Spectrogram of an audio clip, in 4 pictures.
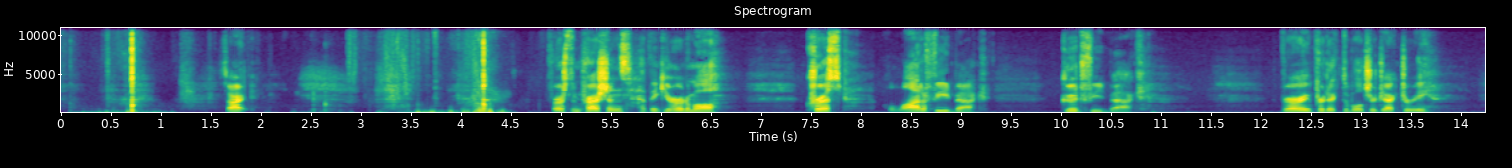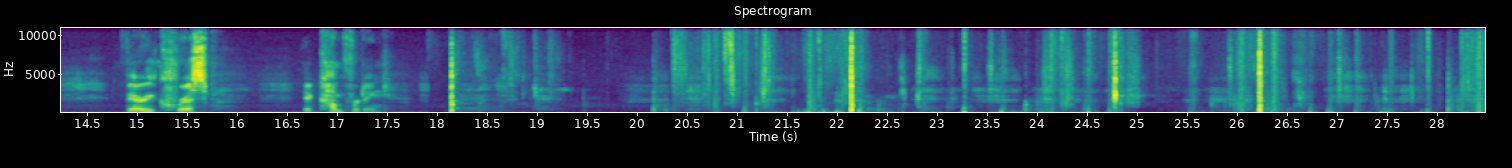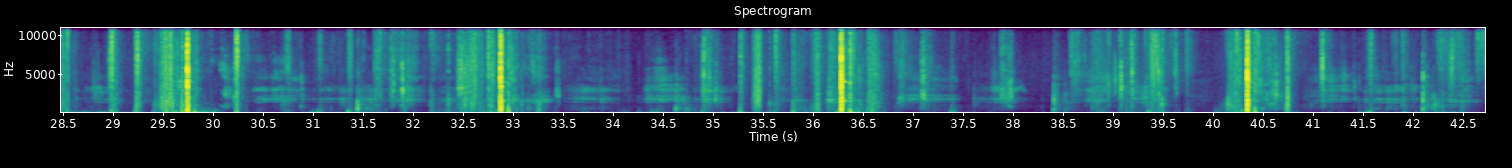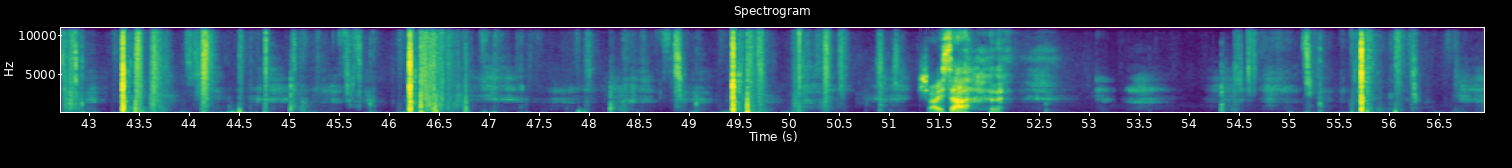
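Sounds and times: racquets striking tennis ball: 0.5 - 1.0, 3.4 - 4.5, 18.1 - 18.8, 20.1 - 25.0, 25.6 - 33.5, 34.5 - 37.5, 38.4 - 47.2, 47.9 - 50.3, 55.2 - 56.3
ball bouncing on hard court: 0.6 - 0.9, 4.1 - 4.4, 21.8 - 22.5, 26.1 - 26.6, 29.5 - 30.0, 32.7 - 33.3, 36.1 - 36.6, 40.2 - 40.8, 43.3 - 43.8, 46.2 - 46.7, 49.4 - 49.8, 55.6 - 56.0
shoe steps on hard court: 20.2 - 22.6, 26.0 - 27.3, 28.1 - 30.3, 31.3 - 33.4, 34.6 - 36.7, 38.4 - 40.8, 41.6 - 46.9, 49.4 - 50.2, 55.2 - 56.3.

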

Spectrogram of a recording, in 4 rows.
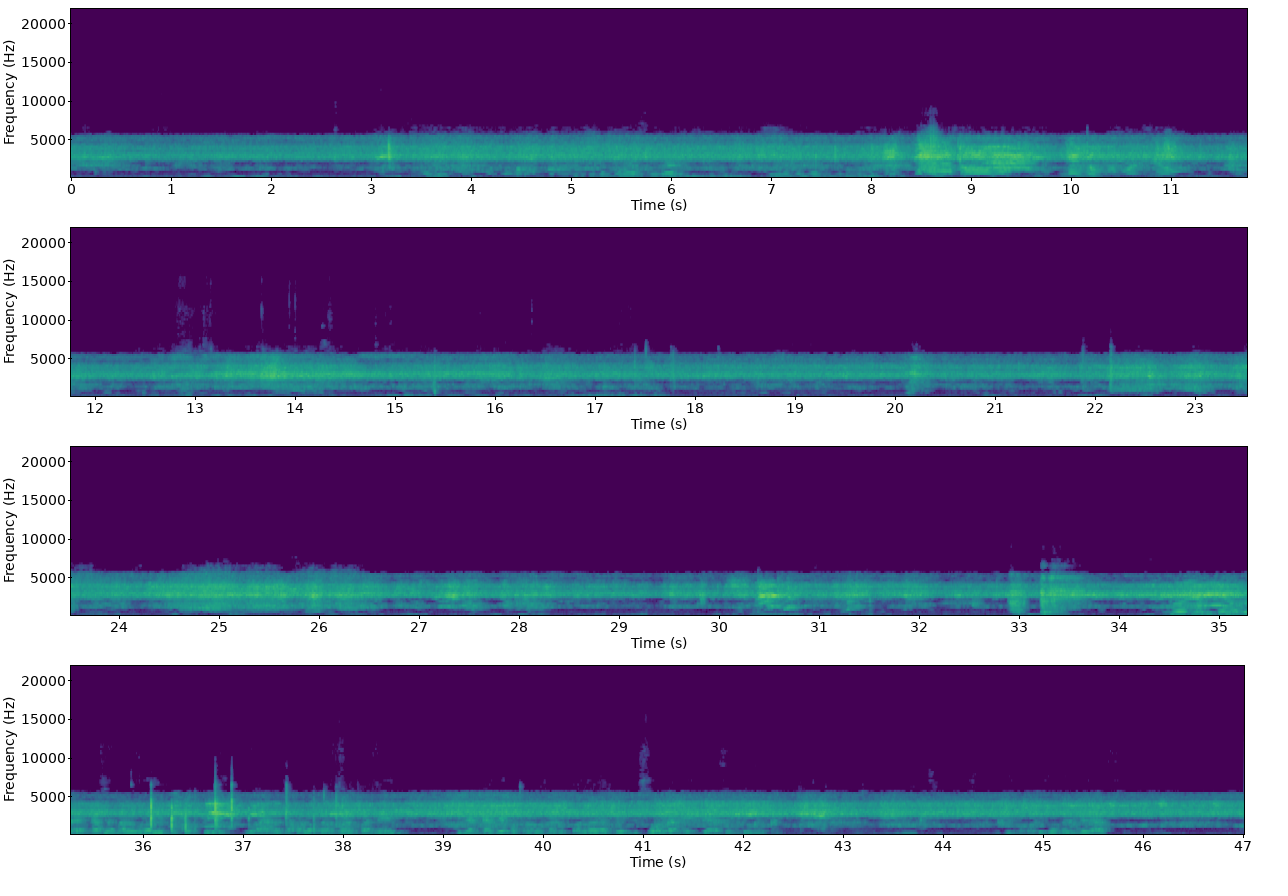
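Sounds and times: harsh high-pitched hiss: 0.0 - 47.0
muffled voice-like sound: 0.0 - 47.0.

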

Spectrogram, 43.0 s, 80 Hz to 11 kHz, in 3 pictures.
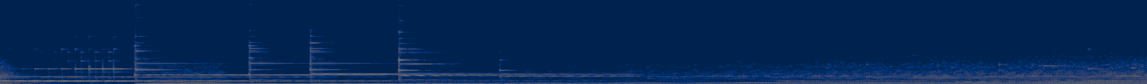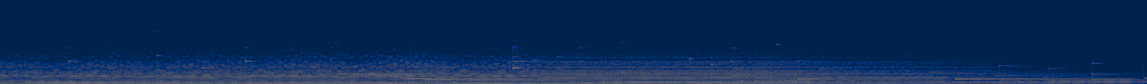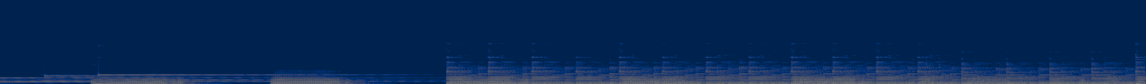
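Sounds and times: vibraphone chords ringing: 0.0 - 43.0
jazz big band slow chords: 29.9 - 31.4, 32.0 - 33.4, 34.3 - 43.0.

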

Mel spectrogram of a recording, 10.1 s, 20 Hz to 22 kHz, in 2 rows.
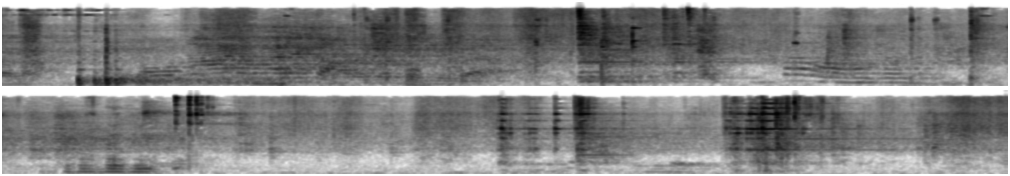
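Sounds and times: metal parts clinking: 2.6 - 6.6, 7.2 - 10.0
ringing metal clank: 7.6 - 9.4.

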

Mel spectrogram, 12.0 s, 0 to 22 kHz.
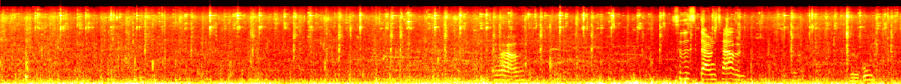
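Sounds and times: horse hooves clip-clopping: 0.0 - 12.0.

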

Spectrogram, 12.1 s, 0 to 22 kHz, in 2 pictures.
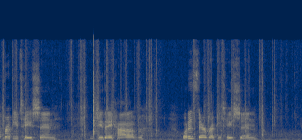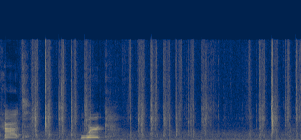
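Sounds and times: cards being shuffled by hand: 1.4 - 5.9, 6.6 - 7.9, 8.6 - 12.0.

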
